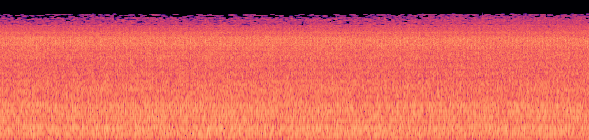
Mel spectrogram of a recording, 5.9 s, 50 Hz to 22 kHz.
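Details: 2004 Honda Accord at idle, belt and spark plugs replaced 1.5 years earlier: light quick ticking about twice a second from the belt drive, tensioner seen moving slightly; failed belt tensioner, replacing it ended the noise for good.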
